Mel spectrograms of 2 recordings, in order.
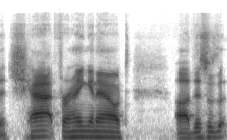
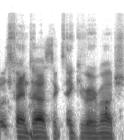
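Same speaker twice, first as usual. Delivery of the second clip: flat, emotionless put-on voice, quieter; 4 dB quieter than usual. Imagining a director riding a ride and reacting: emotionless Chris Nolan imitation. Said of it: "no emotion".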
